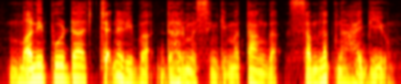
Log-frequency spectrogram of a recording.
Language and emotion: Manipuri, neutral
